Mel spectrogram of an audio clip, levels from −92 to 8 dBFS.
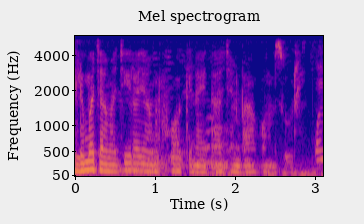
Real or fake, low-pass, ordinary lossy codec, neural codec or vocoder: fake; 5.4 kHz; none; vocoder, 24 kHz, 100 mel bands, Vocos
